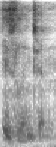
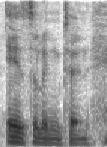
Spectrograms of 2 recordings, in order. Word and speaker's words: Islington: The Will of the Many, written by James Islington. Islington. He said Islington, and I knew. So I was saying in my videos when I was like talking about this book, I said Islington, and so many people were telling me that's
